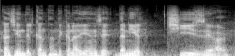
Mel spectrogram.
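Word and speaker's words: Caesar: canción del señor Daniel Kaiser, que... ¿Cómo es? Daniel Chizar. Es, como, ese es, en inglés se pronuncia como Chizar.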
